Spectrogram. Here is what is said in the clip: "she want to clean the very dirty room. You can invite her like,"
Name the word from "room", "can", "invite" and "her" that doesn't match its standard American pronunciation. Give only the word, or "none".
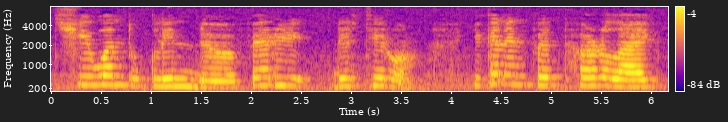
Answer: invite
